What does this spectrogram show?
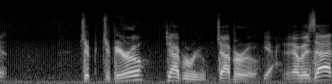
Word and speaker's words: Jabiru: Jabiru.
